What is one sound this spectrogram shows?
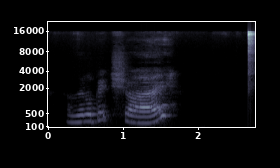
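A woman speaks softly up close.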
